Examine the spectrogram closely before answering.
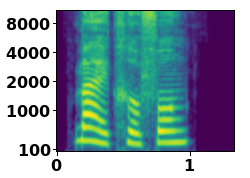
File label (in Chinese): "麦克风", Chinese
